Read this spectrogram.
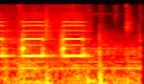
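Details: Repeated short electronic beeps from the handpiece during HFDS (high frequency deep sclerotomy), an implant-free ab interno glaucoma procedure; the pedal is pressed while the tip is pushed forward to form each sclerotomy pocket.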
